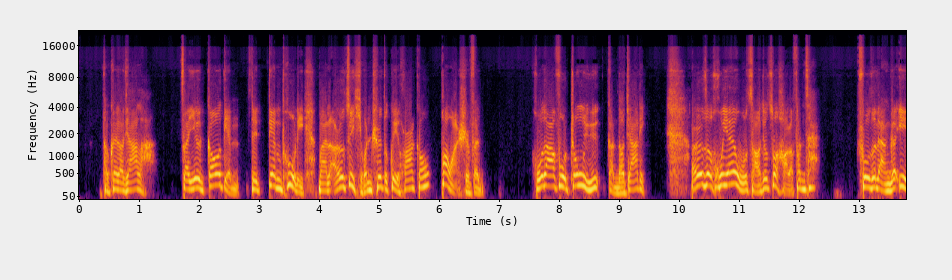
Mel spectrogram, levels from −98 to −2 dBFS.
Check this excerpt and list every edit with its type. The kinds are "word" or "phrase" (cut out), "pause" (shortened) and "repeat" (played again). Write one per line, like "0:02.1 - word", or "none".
0:05.9 - pause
